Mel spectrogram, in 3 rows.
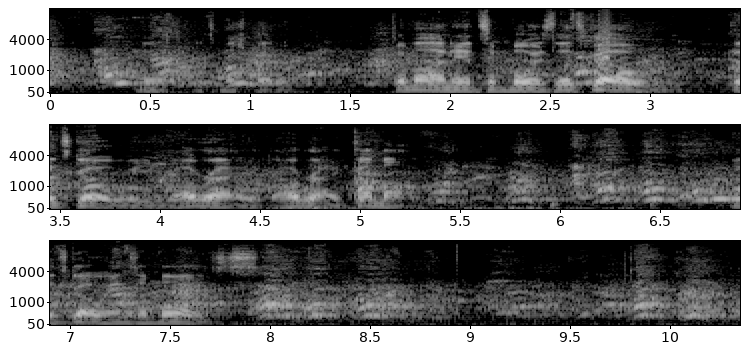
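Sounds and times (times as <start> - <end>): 
several dogs barking and yipping: 0.0 - 10.3
speech: 0.4 - 6.1, 6.9 - 8.0.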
